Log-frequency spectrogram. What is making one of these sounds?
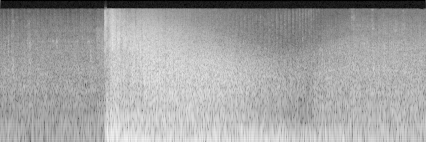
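A tank cannon fires with a loud, booming blast that rolls away.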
